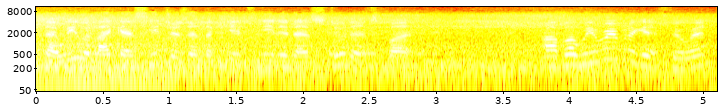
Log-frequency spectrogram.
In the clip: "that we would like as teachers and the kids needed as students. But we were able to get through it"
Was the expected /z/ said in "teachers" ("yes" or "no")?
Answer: yes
